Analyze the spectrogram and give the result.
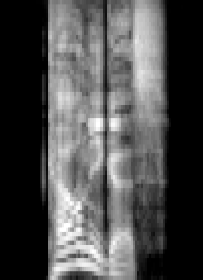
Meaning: strong/mixed nominative/accusative neuter singular of körnig
- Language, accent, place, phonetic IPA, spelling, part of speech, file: German, Germany, Berlin, [ˈkœʁnɪɡəs], körniges, adjective, De-körniges.ogg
